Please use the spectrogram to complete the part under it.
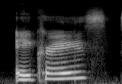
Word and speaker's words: Acraze: I don't even know how to pronounce this. – Acraze. So him. – It's A-C-R-A-Z-E.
